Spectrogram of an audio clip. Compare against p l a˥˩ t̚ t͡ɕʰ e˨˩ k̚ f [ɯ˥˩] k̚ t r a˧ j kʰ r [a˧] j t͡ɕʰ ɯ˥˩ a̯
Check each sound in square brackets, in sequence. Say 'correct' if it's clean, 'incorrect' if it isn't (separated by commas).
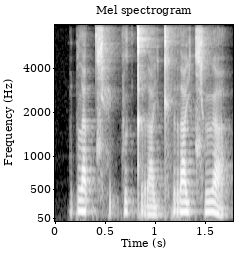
correct, incorrect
